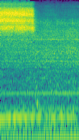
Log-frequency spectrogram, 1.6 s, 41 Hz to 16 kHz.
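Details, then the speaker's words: Dodge Durango converted from R1234YF to R134a, cabin with fan running, A/C blowing cold only intermittently: steady airy hiss like a pinhole high-pressure leak; understood to signal a low refrigerant charge, though owner thought it possibly slightly overfilled. "sounds like a high pressure leak in a hose like a pinhole leak but obviously there's not a leak in there that is basically from what i understand on these things that is to let you know that the system is low"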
